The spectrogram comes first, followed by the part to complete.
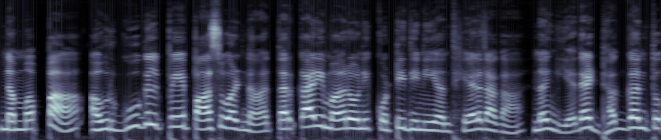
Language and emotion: Kannada, surprised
